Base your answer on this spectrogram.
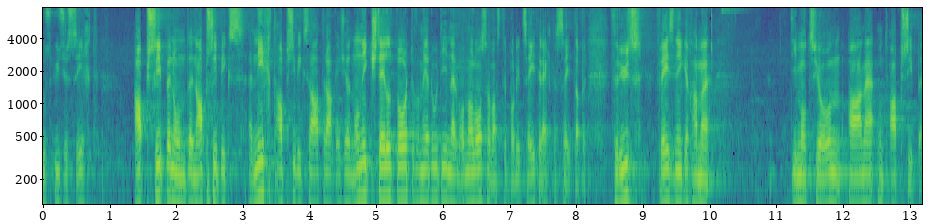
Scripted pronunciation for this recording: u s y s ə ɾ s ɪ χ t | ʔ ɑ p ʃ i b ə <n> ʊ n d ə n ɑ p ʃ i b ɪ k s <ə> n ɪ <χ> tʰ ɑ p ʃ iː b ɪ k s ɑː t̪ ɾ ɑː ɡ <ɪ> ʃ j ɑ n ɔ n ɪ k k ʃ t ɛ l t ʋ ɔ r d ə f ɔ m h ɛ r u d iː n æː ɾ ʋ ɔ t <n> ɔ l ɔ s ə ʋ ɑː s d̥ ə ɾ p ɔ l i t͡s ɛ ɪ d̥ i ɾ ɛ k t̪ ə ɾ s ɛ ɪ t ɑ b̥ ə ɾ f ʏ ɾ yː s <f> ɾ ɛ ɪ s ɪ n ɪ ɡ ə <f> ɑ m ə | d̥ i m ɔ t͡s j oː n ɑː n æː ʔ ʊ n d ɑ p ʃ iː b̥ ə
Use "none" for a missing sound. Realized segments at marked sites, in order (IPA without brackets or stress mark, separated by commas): n, ə, χ, ɪ, n, f, χ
